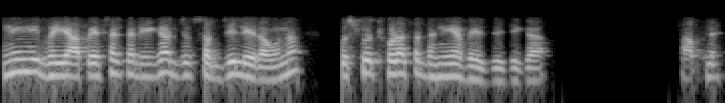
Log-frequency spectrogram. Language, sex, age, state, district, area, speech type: Hindi, male, 30-45, Madhya Pradesh, Bhopal, urban, conversation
